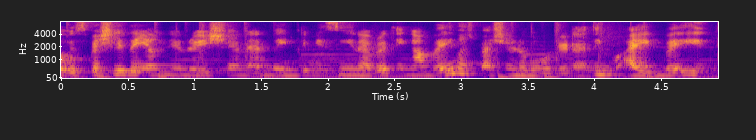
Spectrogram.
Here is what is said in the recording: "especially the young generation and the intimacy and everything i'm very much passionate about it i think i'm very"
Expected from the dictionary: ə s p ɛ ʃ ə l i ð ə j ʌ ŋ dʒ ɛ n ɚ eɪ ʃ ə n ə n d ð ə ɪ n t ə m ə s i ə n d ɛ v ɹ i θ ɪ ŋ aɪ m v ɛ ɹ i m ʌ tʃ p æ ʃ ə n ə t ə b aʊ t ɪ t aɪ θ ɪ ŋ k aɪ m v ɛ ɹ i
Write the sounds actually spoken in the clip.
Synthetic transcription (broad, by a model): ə s p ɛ ʃ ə l i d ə j ʌ ŋ dʒ ɛ n ɚ eɪ ʃ ə n ə n d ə ɪ n t ə m ə s i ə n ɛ v ɹ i t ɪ ŋ aɪ m v ɛ ɹ i m ʌ tʃ p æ ʃ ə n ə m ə ʊ t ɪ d aɪ t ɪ ŋ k aɪ v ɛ ɹ i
